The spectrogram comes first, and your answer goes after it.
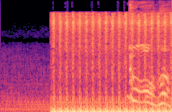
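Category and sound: impact, machine gun firing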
